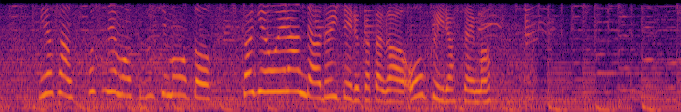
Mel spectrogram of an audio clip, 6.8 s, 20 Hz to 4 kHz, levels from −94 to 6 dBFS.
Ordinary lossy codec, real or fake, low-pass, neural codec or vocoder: none; real; 3.6 kHz; none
